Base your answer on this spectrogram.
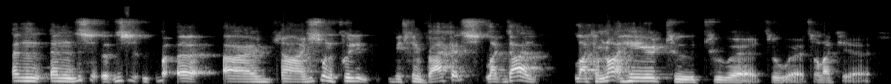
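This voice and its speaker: Here a man speaks in a Quebec accent. His pace is fairly slow. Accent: French Canadian accent in English. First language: French. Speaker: debater. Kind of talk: debate. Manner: halting, stuttering repetitions.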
